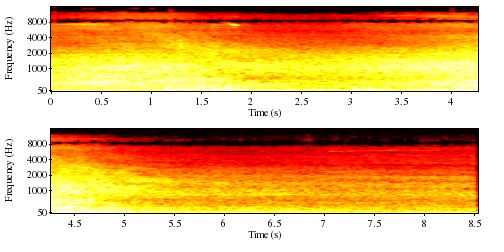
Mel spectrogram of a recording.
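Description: Cars passing close by on a town street: tyre and engine noise swells and fades twice, the second pass loudest about four seconds in, then settles into quieter background traffic.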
